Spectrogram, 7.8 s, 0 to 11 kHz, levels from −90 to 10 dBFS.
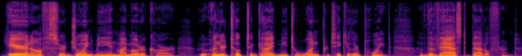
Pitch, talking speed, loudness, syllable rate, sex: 130 Hz, 175 wpm, -19 LUFS, 5.2 syllables/s, male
